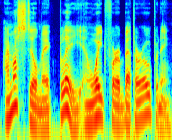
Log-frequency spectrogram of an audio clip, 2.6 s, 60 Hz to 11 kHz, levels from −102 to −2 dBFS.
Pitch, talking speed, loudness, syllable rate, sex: 120 Hz, 255 wpm, -18 LUFS, 5.7 syllables/s, male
